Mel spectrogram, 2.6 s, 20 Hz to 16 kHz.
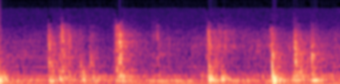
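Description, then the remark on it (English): A few light, sharp taps on a wooden cabin door at 10 o'clock at night, about five dry knocks spaced unevenly over a couple of seconds, with no voices. “At 10 o'clock that night, there was a tap on my cabin door.”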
